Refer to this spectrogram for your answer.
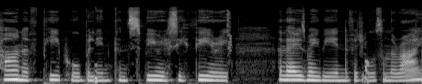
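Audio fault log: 0.93–0.97 s, 2.26–2.33 s, 3.62–3.69 s: broken MP3 bit reservoir. The first falls between "of people" and "in conspiracy", the second just after "in conspiracy". Each brief skip jumps the audio ahead, in a stream of 26 ms frames. The likely cause is lost frames, so later frames decode borrowed bits from the wrong data.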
